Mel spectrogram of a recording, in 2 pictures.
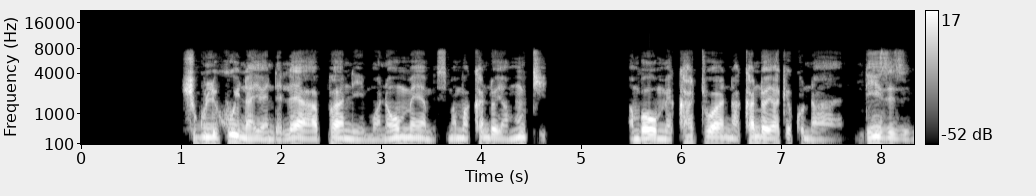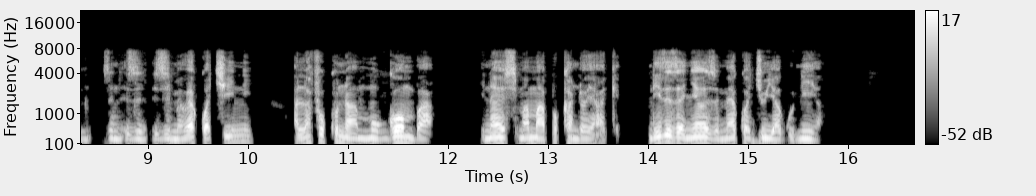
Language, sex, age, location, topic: Swahili, male, 18-24, Kisumu, agriculture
